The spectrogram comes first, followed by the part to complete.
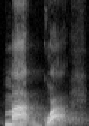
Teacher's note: é um ditongo crescente e oral. Por quê? Porque ele é pronunciado pela boca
